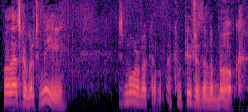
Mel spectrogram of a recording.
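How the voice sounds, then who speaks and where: A man's voice: a little high, expressive, fairly quick, darkish tone. A man trying out gadgets on camera, chatty and appreciative. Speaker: product tester. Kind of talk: casual on-camera chat. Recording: music under speech.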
